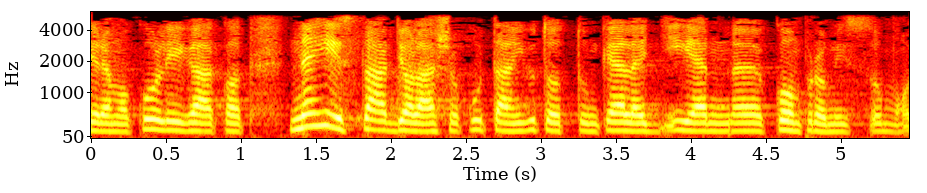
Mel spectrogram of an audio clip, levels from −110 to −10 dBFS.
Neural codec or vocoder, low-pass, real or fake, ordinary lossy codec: none; 5.4 kHz; real; none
